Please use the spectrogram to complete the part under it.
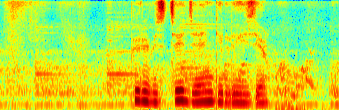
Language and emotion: Russian, neutral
